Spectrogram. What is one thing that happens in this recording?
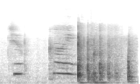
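Feet thump on a wooden floor.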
